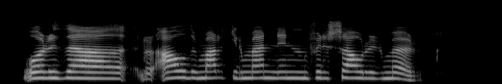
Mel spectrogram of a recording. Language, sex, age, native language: Icelandic, female, 11, Icelandic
